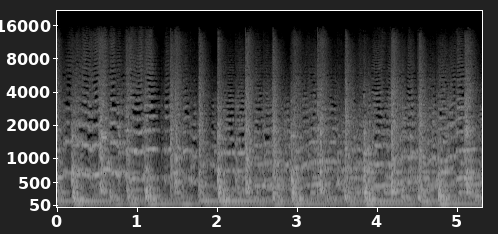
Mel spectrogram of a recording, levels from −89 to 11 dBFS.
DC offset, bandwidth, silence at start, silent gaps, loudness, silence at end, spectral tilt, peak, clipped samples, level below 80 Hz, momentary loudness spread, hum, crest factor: under 0.1%; 16 kHz; 0 s; none; -27 LUFS; 0 s; -5 dB/octave; -10 dBFS; under 0.1%; -42 dBFS; 3 LU; none; 18 dB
